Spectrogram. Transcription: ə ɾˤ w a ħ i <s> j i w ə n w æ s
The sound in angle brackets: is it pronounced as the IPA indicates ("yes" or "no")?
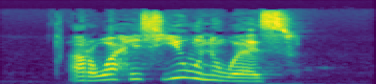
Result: yes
